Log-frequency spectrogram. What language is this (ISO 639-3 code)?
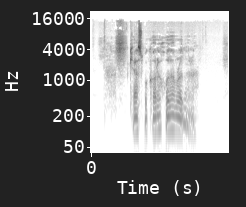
fas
